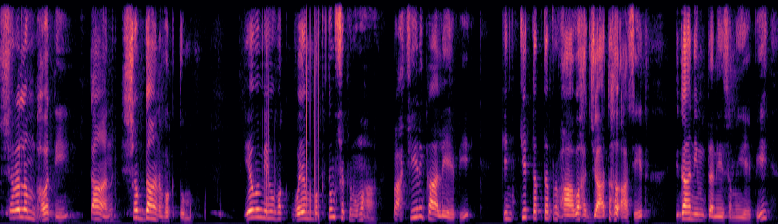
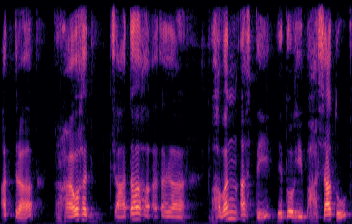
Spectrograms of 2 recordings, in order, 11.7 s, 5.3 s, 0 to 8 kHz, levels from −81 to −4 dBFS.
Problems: none marked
